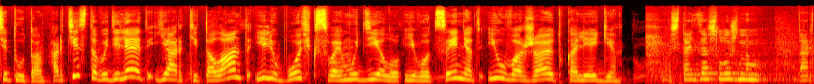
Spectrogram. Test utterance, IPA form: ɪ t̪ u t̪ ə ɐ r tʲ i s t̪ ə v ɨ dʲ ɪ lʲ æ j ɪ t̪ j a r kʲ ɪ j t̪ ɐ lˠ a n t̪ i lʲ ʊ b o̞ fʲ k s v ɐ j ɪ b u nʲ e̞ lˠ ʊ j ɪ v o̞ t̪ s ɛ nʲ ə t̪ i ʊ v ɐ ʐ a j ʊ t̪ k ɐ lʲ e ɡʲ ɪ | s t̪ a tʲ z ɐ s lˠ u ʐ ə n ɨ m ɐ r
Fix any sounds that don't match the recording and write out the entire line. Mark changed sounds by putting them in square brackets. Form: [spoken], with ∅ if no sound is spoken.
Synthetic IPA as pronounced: ɪ t̪ u t̪ ə ɐ r tʲ i s t̪ ə v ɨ dʲ ɪ lʲ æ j ɪ t̪ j a r kʲ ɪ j t̪ ɐ lˠ a n t̪ i lʲ ʊ b o̞ fʲ k s v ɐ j ɪ [m] u [dʲ] e̞ lˠ ʊ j ɪ v o̞ t̪ s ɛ nʲ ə t̪ i ʊ v ɐ ʐ a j ʊ t̪ k ɐ lʲ e ɡʲ ɪ | s t̪ a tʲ z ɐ s lˠ u ʐ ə n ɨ m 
